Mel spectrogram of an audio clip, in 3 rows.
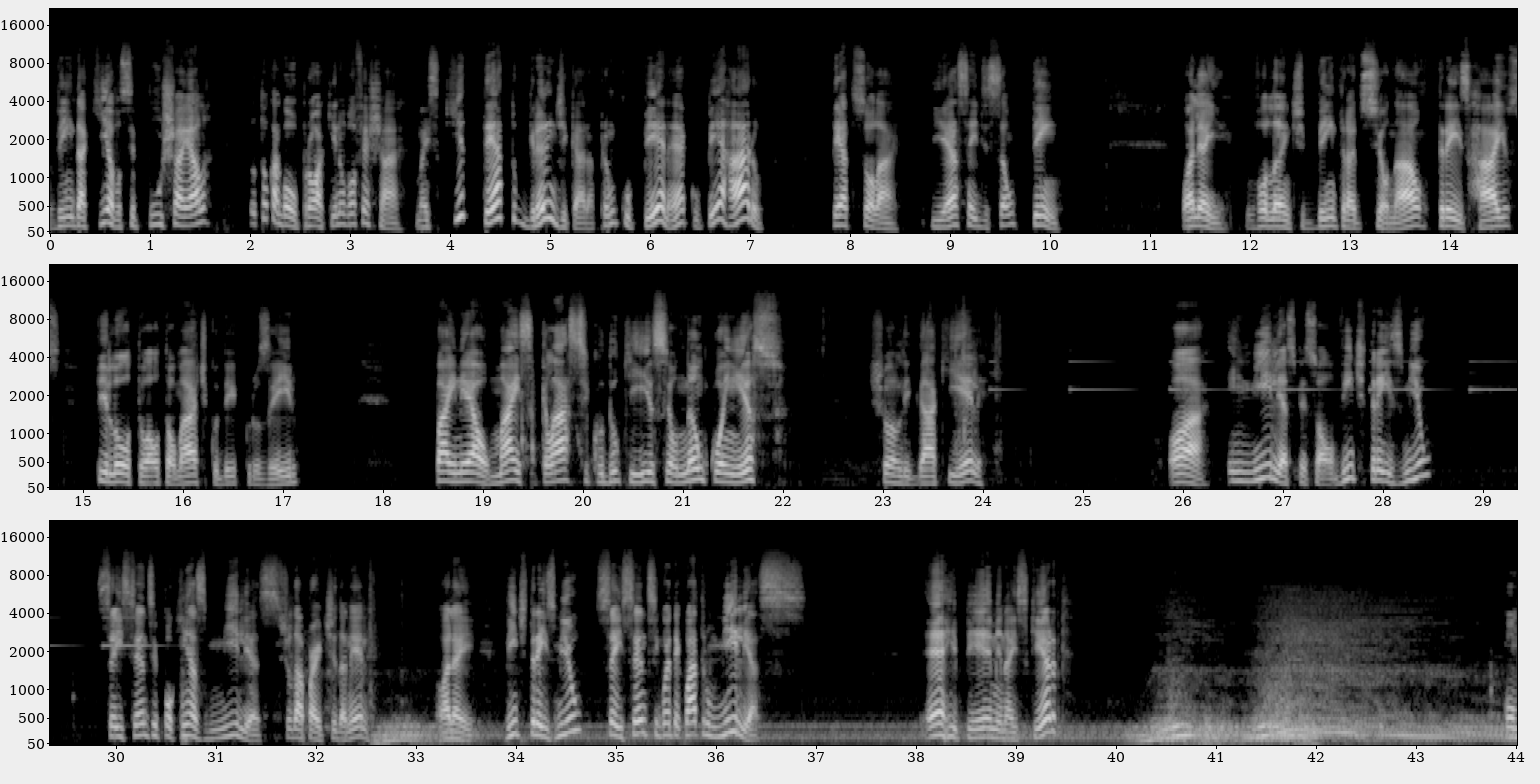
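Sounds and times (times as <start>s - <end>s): electronic warning chime: 24.0s - 30.8s
car engine revving: 32.3s - 35.8s, 36.4s - 44.0s.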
